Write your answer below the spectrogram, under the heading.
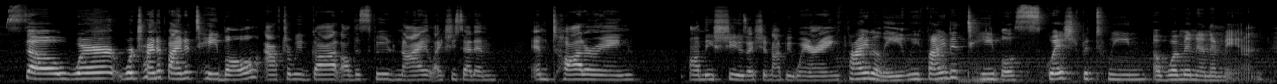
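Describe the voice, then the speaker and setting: A woman hosting a podcast, congested from a cold, chatting and explaining in a clear, casual way. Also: fairly high pitch, steady tone, normal speed, pushed and bright, a little hiss or hum. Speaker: podcast host. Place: indoors.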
